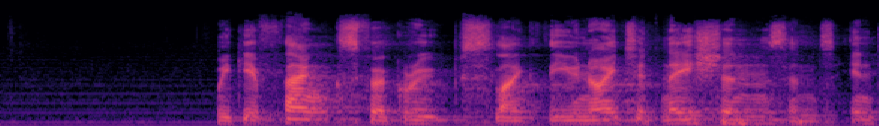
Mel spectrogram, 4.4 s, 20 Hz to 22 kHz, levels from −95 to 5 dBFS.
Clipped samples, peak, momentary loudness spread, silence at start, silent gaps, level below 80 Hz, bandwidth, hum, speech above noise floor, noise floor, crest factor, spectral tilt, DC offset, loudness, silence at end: under 0.1%; -10 dBFS; 8 LU; 1.1 s; none; -62 dBFS; 14.5 kHz; none; 32 dB; -65 dBFS; 24 dB; -2 dB/octave; under 0.1%; -31 LUFS; 0 s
